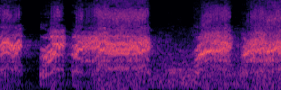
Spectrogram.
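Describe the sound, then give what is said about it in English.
A sulphur-crested cockatoo screeches loudly, a series of harsh, raspy squawks in quick succession, one long drawn-out cry in the middle, with no talking. “They are very noisy birds, though. And a soft crested cockatoo.”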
